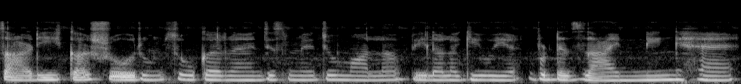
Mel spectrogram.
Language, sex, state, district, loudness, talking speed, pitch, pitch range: Hindi, female, Bihar, Saharsa, -17 LUFS, 135 wpm, 205 Hz, 195-215 Hz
